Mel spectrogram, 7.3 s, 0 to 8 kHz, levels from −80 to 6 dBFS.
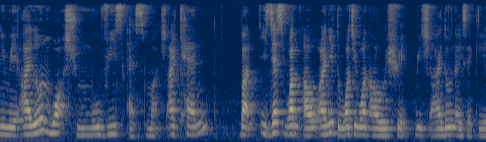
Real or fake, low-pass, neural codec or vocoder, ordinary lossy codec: real; 7.2 kHz; none; none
